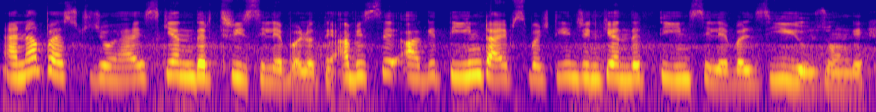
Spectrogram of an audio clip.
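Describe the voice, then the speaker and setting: A woman's voice: fairly high pitch, fairly quick, slight background noise. A young woman teaching a lesson, explaining patiently, repeating points and checking that listeners understand. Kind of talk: explanatory lesson in Hindi-Urdu with English terms.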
